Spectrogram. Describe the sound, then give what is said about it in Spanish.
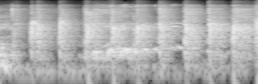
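Hands clap in a steady run of about nine sharp, bright claps, each with a quick decay, loud and fairly even in rhythm with no voices over them. “Desde que algo estúpido, pero un aplauso.”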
